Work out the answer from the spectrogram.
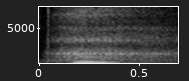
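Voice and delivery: short, audible sigh; resigned huff of breath; exasperated sigh. Acted. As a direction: sigh as if giving in. Gives in to the questioning.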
